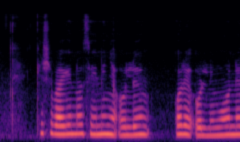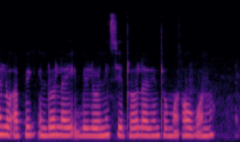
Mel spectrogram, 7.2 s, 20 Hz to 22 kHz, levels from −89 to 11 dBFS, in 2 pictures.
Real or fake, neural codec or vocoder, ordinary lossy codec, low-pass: real; none; none; 14.4 kHz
